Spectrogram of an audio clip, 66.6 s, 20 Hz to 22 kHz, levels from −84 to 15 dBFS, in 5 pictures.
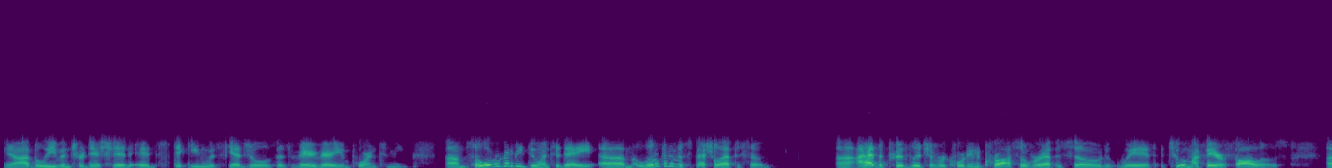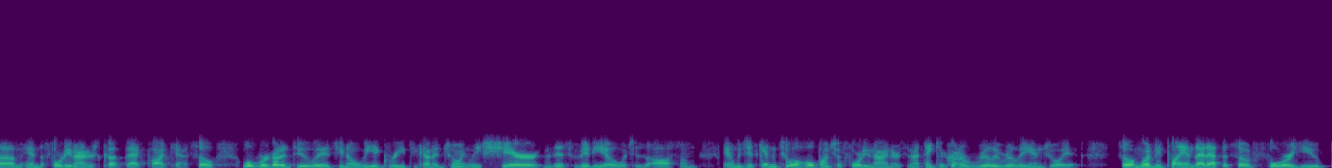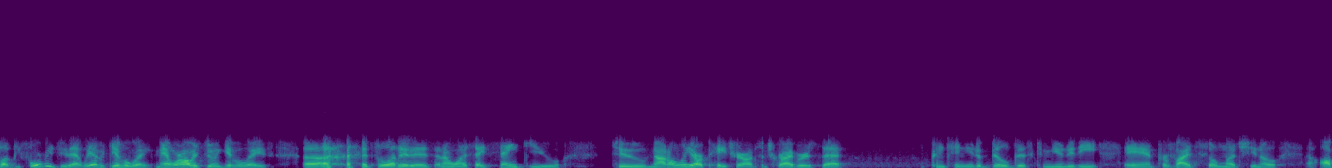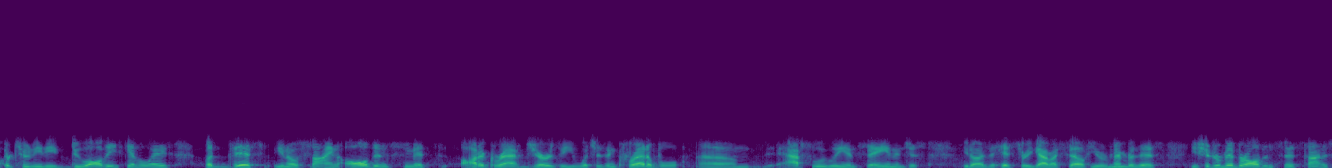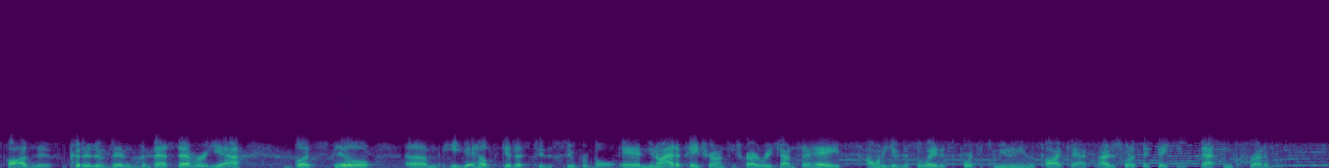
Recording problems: phone-call audio; poor line
traffic noise; faint; from 33 s on; 25 dB below the speech

